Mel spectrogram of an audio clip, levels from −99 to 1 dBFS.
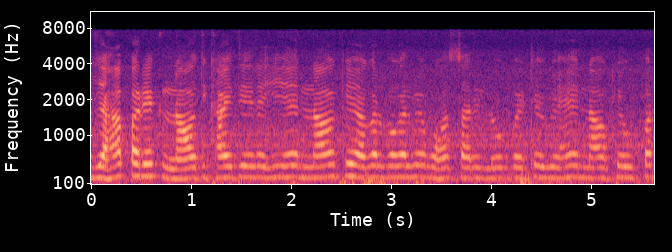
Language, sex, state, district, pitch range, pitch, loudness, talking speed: Hindi, male, Chhattisgarh, Raigarh, 200-215 Hz, 210 Hz, -21 LUFS, 235 wpm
